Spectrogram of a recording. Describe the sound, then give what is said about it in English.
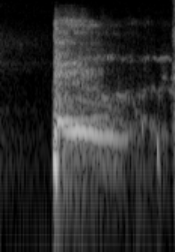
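A harsh, raspy cough from a person unable to clear their lungs out bursts out after a moment of silence, rattling briefly before trailing off, with the start of another cough at the very end. “I developed a cough from not being able to clear my lungs out. So now I have a cough.”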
